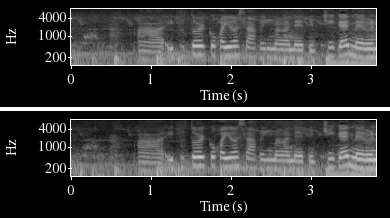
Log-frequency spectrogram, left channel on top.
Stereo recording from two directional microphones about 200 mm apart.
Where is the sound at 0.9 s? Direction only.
40° right (ahead or behind).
